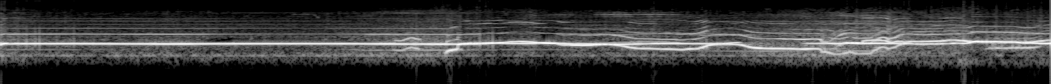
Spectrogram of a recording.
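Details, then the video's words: Wolves howling together to communicate and bond with the pack: long, steady sustained tones held at one pitch, then joined by several bending, sliding voices that overlap and dip into a chorus. "Sometimes wolves just love the sound of their own voice! Why talk when you can sing?"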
